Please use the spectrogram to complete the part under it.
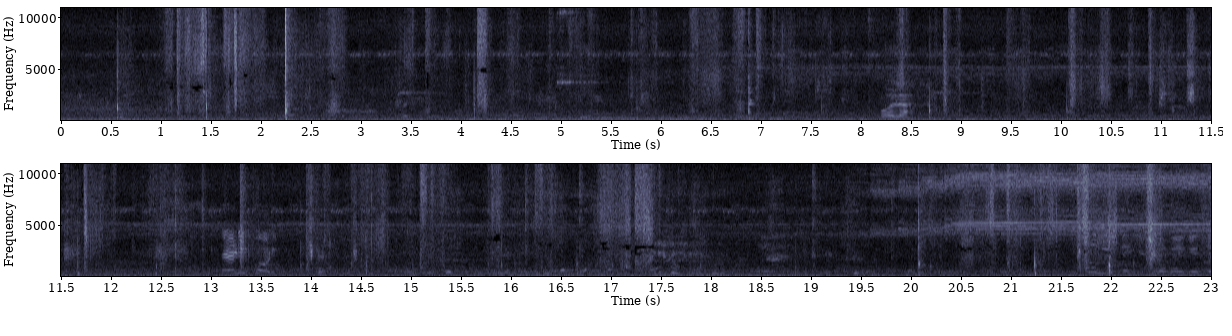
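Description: A tennis ball pops off rackets in a rally outdoors.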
